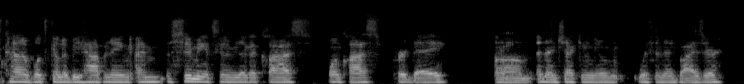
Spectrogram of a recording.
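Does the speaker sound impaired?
No.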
